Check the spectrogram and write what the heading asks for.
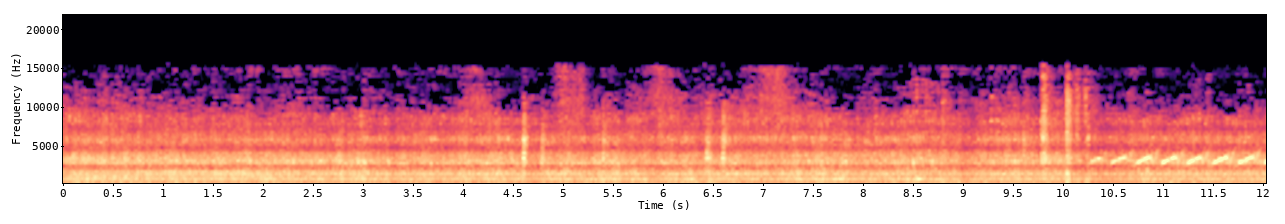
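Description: Massey Ferguson 7250 DI 50 hp tractor running steadily under load, powering an Agristar round baler as it picks up straw. About ten seconds in, a rapid series of short high chirps starts, about four a second.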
